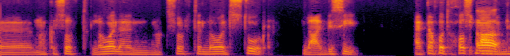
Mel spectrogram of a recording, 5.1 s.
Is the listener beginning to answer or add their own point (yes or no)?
no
